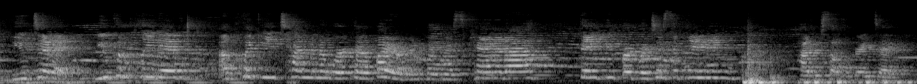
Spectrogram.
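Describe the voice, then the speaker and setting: A woman talks at a moderate pace with clear music behind her. Her voice carries a strong room echo. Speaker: fitness instructor. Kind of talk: workout instruction. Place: gym. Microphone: camera far.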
